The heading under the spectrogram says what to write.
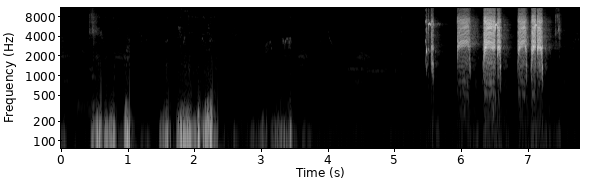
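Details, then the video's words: Black francolin calling: after some low soft thumps early on, a burst of five harsh, rasping, grating notes in a quick uneven phrase near the end, otherwise quiet. "Kala Teetar bolai | Kala Teetar ki awaz"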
